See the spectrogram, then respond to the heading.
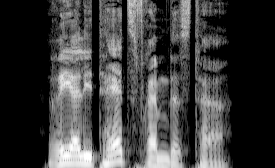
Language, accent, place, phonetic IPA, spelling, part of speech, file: German, Germany, Berlin, [ʁealiˈtɛːt͡sˌfʁɛmdəstɐ], realitätsfremdester, adjective, De-realitätsfremdester.ogg
- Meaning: inflection of realitätsfremd: 1. strong/mixed nominative masculine singular superlative degree 2. strong genitive/dative feminine singular superlative degree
